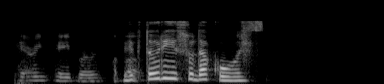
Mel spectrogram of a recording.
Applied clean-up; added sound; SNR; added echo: neural mask model DeepFilterNet 3.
